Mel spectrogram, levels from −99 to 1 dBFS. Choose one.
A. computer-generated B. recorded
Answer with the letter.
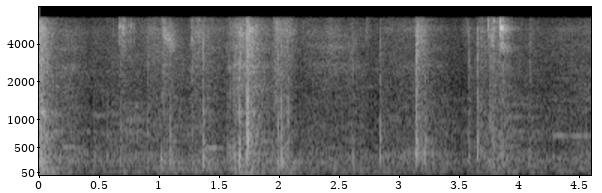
B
